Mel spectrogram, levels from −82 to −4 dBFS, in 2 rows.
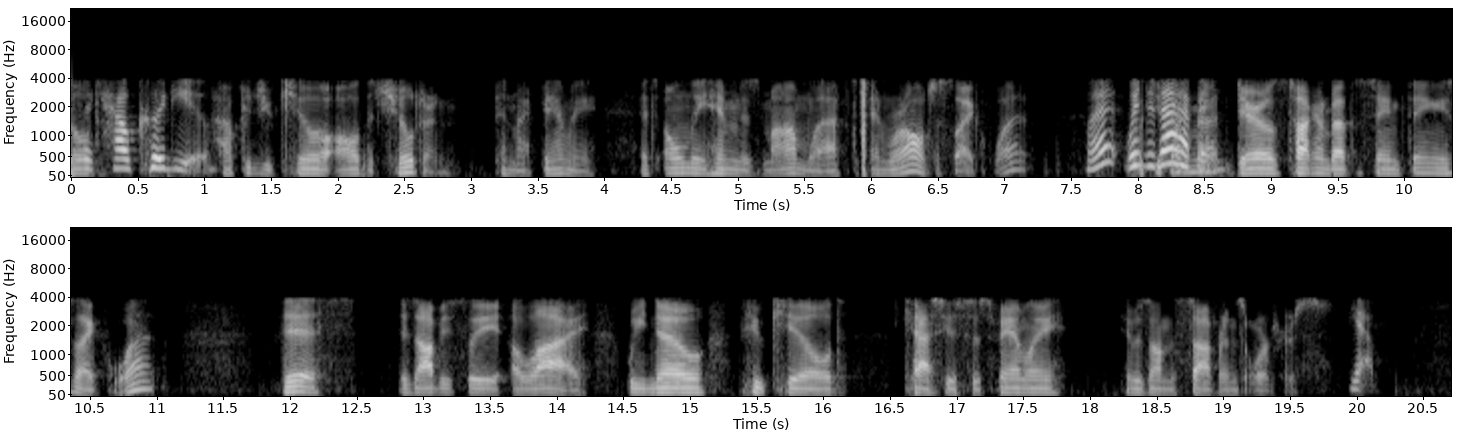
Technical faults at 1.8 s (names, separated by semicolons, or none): iLBC codec; lost iLBC frames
